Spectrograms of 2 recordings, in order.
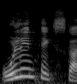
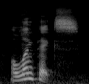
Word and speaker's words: Olympics: 실제 명사니까 Olympics 할 때 뒤에 강세 Olympics, Olympics가 아니라 Olympics, Winter Olympics.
